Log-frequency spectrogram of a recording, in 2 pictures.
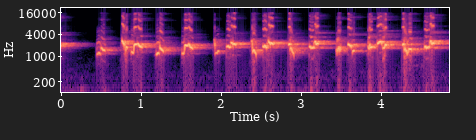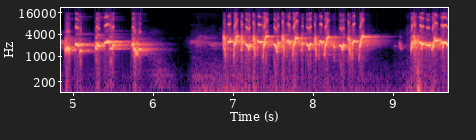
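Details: Yellow-vented bulbul lure song in long 'ropel' style to get other bulbuls calling; warbled slurred phrases, a brief pause, then a harsher, denser chattering burst at a higher pitch.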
